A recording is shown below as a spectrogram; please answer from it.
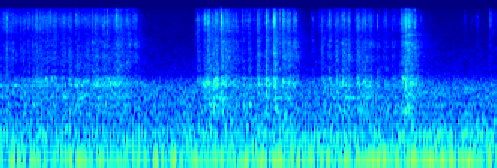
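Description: A wooden hand fan with carved slats is opened in the hands and then laid open on a table while long nails scratch and tap the thin slats. Bursts of bright, dry scratching and clicking come and go over a steady low hum.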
